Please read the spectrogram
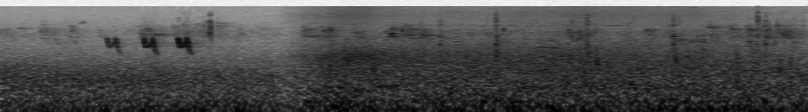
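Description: Faint outdoor ambience with small birds chirping: three short chirps a little over a second in, then a steady wash of outdoor background noise from about three seconds in, with more scattered chirps over it.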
